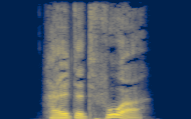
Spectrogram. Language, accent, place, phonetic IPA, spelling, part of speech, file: German, Germany, Berlin, [ˌhaltət ˈfoːɐ̯], haltet vor, verb, De-haltet vor.ogg
- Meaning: inflection of vorhalten: 1. second-person plural present 2. second-person plural subjunctive I 3. plural imperative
